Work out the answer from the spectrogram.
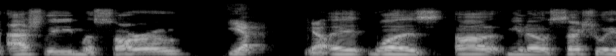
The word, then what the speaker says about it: Ashley Massaro: is how do you pronounce her name? Ashley Massaro.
